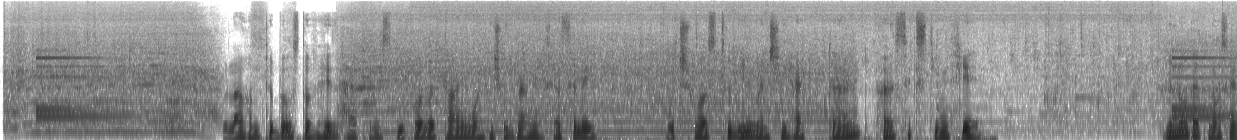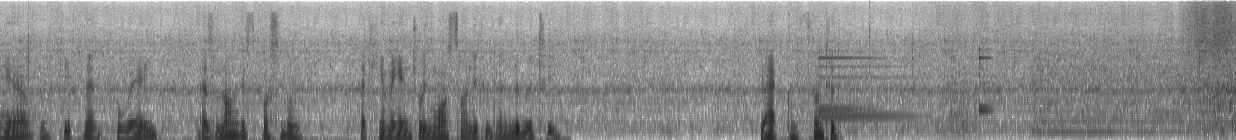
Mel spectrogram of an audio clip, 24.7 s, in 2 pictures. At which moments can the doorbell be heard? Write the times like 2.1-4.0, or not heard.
0.3-1.9, 11.7-12.8, 20.6-22.3.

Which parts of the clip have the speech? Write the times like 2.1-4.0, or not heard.
2.2-10.0, 11.6-18.1, 19.9-20.8.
